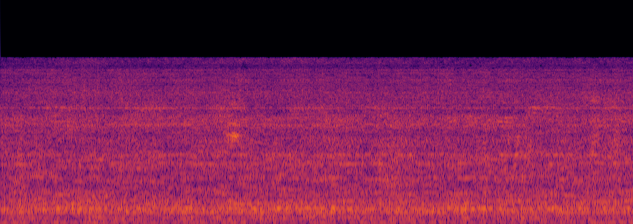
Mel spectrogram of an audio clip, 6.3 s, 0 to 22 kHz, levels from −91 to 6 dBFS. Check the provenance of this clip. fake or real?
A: fake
